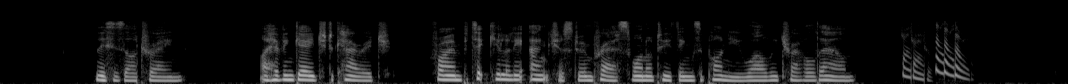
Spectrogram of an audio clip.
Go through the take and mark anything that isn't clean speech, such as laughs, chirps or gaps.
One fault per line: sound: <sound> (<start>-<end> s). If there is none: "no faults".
sound: chirp (9.0-9.8 s)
